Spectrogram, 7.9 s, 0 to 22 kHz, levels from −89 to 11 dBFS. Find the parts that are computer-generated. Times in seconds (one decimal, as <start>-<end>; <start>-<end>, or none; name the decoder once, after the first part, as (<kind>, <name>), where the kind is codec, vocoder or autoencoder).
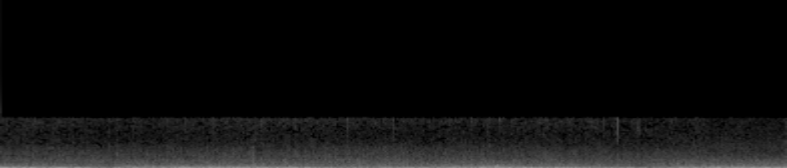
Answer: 0.0-1.8 (vocoder, BigVGAN v2); 3.9-6.7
